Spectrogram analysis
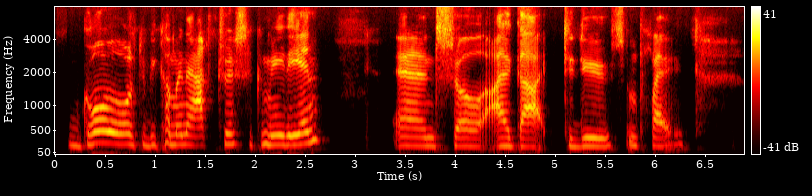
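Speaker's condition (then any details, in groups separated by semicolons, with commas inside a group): Cerebral palsy; since birth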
